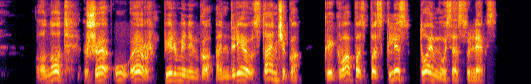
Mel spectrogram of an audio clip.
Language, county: Lithuanian, Vilnius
